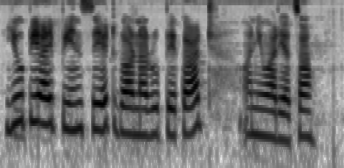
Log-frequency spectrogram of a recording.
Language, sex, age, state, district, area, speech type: Nepali, female, 30-45, West Bengal, Darjeeling, rural, read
